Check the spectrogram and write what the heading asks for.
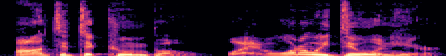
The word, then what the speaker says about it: Antetokounmpo: By the way, how are people still unable to pronounce his name? Antetokounmpo.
